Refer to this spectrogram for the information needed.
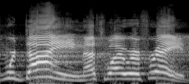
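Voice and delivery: loud, high exasperated shout; panicked protest. Acted. Disciples woken Jesus in a storm, panicked protest. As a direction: yell it back in acted panic.

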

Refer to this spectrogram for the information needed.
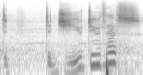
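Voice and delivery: slow, hushed, restrained anger; ticked-off dad. Retold or imitated. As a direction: drag out the question softly, holding back irritation. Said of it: "a dad who's just been ticked".

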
